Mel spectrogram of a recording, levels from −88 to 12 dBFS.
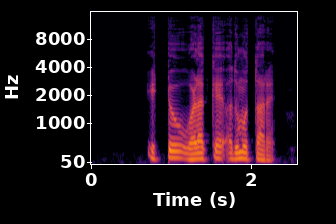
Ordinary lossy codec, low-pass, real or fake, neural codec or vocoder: none; 14.4 kHz; real; none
